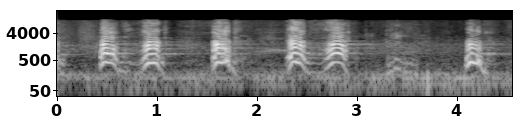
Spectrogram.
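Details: Dobermann Jovanotti Unreachables, almost five, barking in bite work in October 2015, bred in Serbia. Six deep harmonic barks come in pairs and singles, with uneven gaps and a brief softer yelp between them.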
